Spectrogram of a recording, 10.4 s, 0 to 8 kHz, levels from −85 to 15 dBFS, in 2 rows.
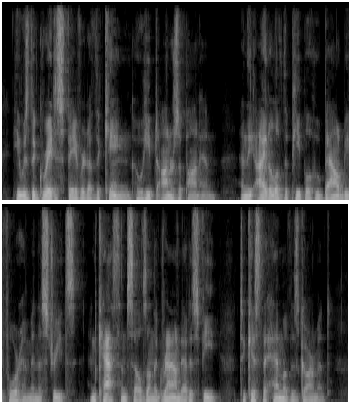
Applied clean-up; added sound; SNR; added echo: none; none; none; none.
